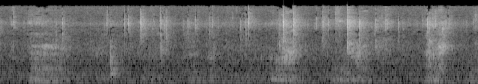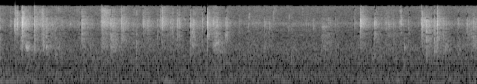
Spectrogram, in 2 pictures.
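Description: Two small terriers play-fighting on a tiled floor: scuffling, with many quick clicks of claws on the tile and a few brief vocal sounds from the dogs in the first half.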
